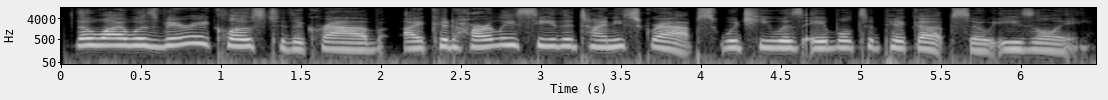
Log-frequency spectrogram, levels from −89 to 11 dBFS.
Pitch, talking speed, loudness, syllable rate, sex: 225 Hz, 220 wpm, -17 LUFS, 5.1 syllables/s, female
